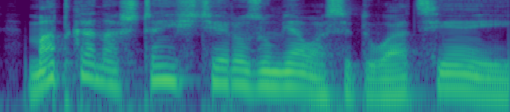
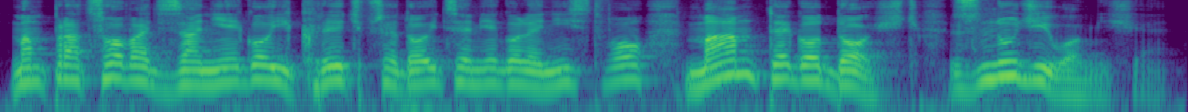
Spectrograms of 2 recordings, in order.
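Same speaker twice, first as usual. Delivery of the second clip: higher, louder angry complaint, slowing at the end; indignant outburst; 7 semitones higher, 7 dB louder than usual. A narrator's reading. Brother shouts to his mother, fed up with covering. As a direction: vent that he has had enough.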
